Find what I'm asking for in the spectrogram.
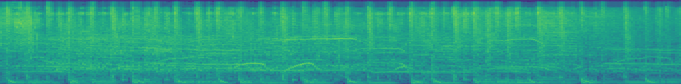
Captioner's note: cheering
